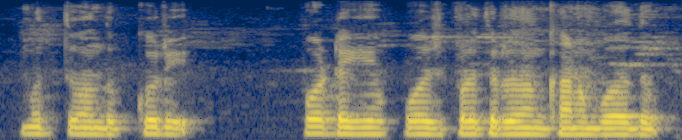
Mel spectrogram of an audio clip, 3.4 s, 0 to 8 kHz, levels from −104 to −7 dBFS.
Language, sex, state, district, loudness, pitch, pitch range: Kannada, male, Karnataka, Koppal, -18 LUFS, 135 Hz, 130-140 Hz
